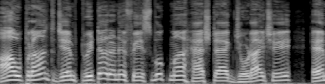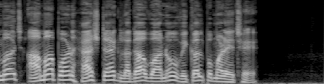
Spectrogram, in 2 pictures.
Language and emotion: Gujarati, neutral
